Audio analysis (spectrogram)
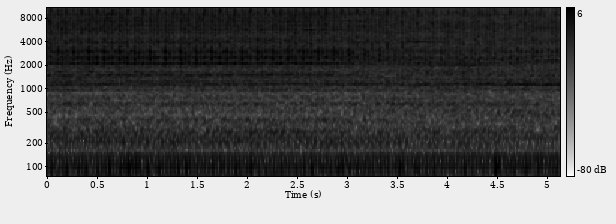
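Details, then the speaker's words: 2004 Volkswagen Golf idling, heard with the door open. A light, quick tick about two per second over the hiss: exhaust leak, which the owner plans to fix. "put the door open you can hear that exhaust leak a little bit more audibly"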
